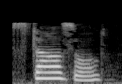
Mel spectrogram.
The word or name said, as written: stozzled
